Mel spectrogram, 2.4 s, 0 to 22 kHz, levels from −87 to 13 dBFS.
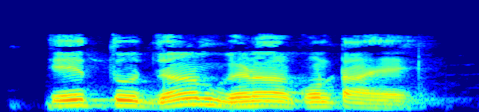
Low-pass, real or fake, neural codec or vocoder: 7.2 kHz; real; none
